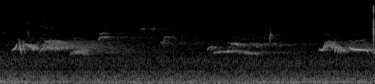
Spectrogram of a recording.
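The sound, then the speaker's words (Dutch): A common blackbird sings in fluting phrases with pauses between them, early in the year at the end of January or beginning of February, over a steady low background rumble, with no one talking. “Zing maar mooi, merel. Alleen, waarom zing je nou zo vroeg, nu al?”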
